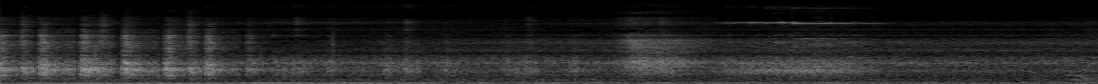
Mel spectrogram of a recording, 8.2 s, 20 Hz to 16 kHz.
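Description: Digital steam sound from a Zimo MX644C decoder with a Prairie sound file, playing through the factory-fitted speaker of an O gauge GWR 45XX Prairie model locomotive: exhaust chuffs at about four a second stop about one and a half seconds in as the loco comes to a stand. A short hiss-like burst follows near five seconds, then a faint high tone for about a second.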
